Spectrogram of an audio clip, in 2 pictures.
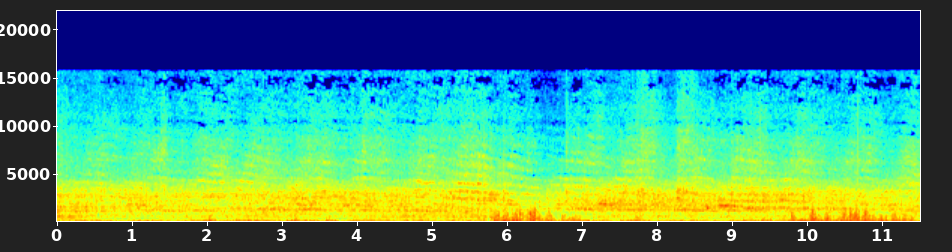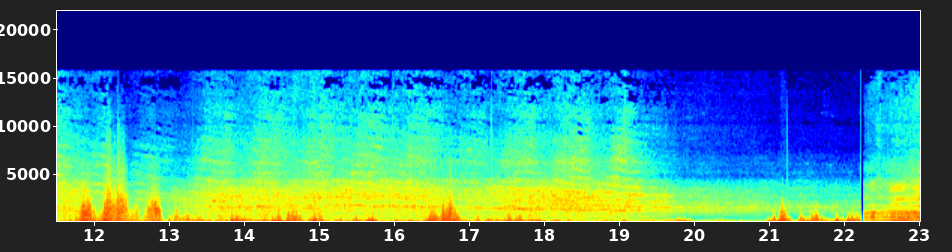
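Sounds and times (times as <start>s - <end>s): train wheels clattering: 0.0s - 19.8s
train wheels rumbling on rail: 0.0s - 23.0s.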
